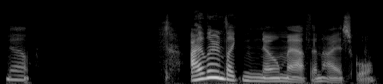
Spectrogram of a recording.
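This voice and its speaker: Smooth-voiced woman rambling on a stream. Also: low voice, huge pitch swings, slow pace, darkish tone, no room sound, studio quality. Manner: rambling, tangent-prone storytelling; swears casually, says "like" often. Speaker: livestreamer. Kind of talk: casual chat with live chat. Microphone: headphones with a cord.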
